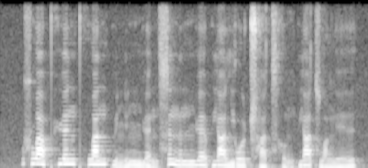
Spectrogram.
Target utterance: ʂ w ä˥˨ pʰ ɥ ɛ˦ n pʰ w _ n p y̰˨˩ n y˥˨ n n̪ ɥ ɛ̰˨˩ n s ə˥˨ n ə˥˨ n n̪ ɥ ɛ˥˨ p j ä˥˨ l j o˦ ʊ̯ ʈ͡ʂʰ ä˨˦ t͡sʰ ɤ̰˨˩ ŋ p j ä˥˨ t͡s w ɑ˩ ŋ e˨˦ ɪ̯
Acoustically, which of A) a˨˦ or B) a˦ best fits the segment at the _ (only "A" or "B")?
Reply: B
